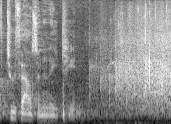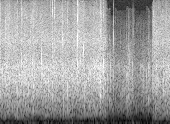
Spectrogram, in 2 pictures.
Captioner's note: applause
